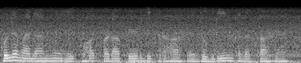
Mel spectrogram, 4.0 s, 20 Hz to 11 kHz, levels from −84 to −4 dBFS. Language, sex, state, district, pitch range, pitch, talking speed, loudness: Hindi, male, Gujarat, Valsad, 120-130 Hz, 125 Hz, 225 wpm, -18 LUFS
